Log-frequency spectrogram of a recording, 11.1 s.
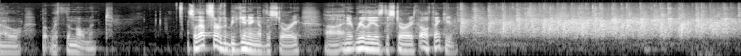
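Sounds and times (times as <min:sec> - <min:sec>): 
speech: 0:00.6 - 0:01.7, 0:02.8 - 0:07.4
audience applause: 0:06.8 - 0:11.1.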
